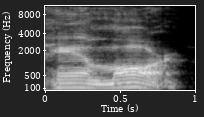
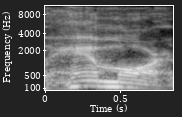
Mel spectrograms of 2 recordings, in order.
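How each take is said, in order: First: The second syllable is a full 'mar' sound. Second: The second syllable is a reduced 'mer' sound. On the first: It keeps the link to Mars. The speaker calls it right. "So it's Ham Mar" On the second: It loses the link to Mars. The speaker calls it wrong. "like hammer time, We don't do the er sometimes"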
